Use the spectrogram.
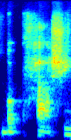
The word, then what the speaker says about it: bokashi: composting i also hear about people using this bokashi method and i'll spell it out just in case somebody's listening it's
